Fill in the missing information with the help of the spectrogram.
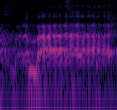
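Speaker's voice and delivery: low, dragged-out, slow and soft; mock slow drawl. Preacher mocking a deliberately slow wudu, low and slow. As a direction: stretch the words out lazily, low and slow.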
